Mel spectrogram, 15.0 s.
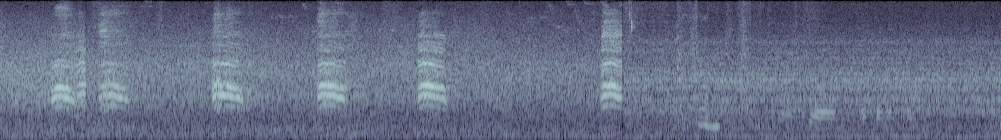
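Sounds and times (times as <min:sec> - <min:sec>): bird calling: 0:00.8 - 0:02.5, 0:03.2 - 0:06.9, 0:07.9 - 0:13.8.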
